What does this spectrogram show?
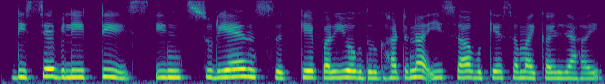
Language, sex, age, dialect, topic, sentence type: Magahi, female, 56-60, Central/Standard, banking, statement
